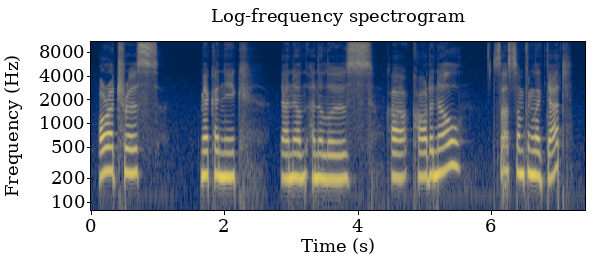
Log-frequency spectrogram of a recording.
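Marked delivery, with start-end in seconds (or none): 0.1-5.6 slow, careful, sounded-out speech in an English accent. Pronouncing names not in a French accent: English accent. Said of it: "Let me try and pronounce this in an English accent".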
